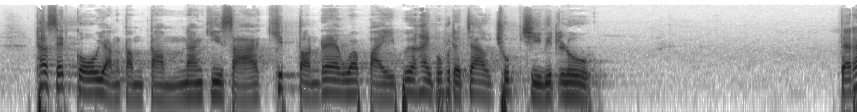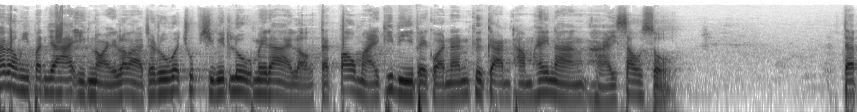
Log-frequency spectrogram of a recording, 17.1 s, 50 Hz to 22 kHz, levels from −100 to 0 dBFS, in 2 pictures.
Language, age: Thai, 20-39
